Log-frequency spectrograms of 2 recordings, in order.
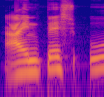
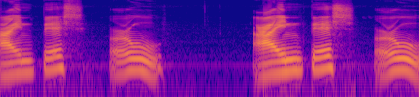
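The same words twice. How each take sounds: First: উ as a plain vowel, like alif; plain উ after আইন; wrong pronunciation. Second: আইন and রু squeezed from the middle of the throat. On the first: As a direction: say আইন পেশ উ with no throat sound. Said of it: "এরকমভাবে উচ্চারণ করা যাবে না". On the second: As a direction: say আইন পেশ রু with a pharyngeal ain, no r. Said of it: "মধ্যখান হইতে উচ্চারণ হবে". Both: Shown as a demonstration.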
